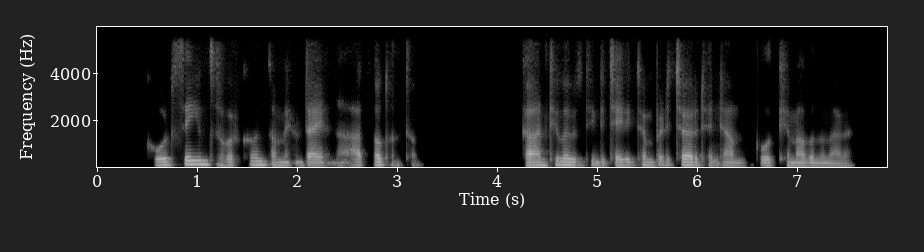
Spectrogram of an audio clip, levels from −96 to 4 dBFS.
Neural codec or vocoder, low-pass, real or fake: codec, 24 kHz, 0.9 kbps, WavTokenizer, large speech release; 5.4 kHz; fake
